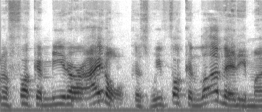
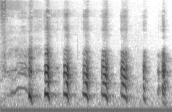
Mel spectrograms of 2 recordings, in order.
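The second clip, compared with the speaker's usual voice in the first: high breathless laugh. Real, not acted. Laughing at own story.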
